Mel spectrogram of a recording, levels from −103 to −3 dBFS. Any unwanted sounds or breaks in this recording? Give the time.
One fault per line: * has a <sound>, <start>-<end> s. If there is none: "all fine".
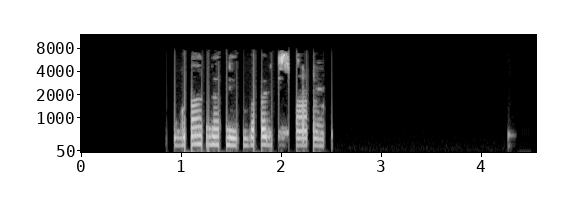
all fine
